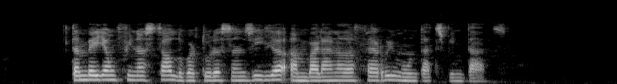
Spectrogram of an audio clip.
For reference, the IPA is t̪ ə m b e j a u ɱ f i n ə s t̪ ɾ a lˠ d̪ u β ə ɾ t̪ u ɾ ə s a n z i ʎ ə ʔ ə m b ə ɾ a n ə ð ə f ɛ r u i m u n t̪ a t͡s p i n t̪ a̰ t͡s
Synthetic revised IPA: t̪ ə m b e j a u ɱ f i n ə s t̪ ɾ a lˠ d̪ u β ə ɾ t̪ u ɾ ə s ə n z i ʎ ə ʔ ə m b ə ɾ a n ə ð ə f ɛ r u i m u n t̪ a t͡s p i n t̪ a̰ t͡s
